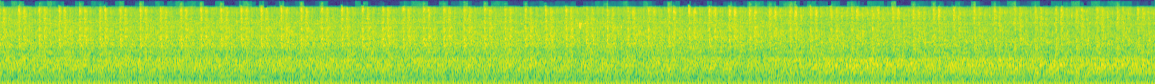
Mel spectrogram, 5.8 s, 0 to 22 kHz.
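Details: 1967 VW Karmann Ghia air-cooled flat-four, sat since 1975, warm idle after first drive; regular even low chuff, no knocks or misses; sounds healthy though a bad leak appeared, likely old hardened seals.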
